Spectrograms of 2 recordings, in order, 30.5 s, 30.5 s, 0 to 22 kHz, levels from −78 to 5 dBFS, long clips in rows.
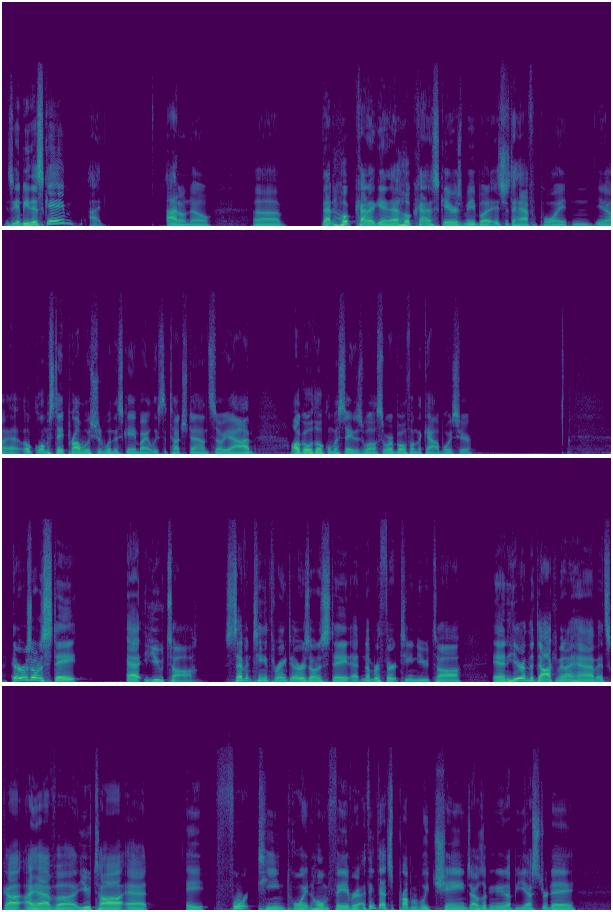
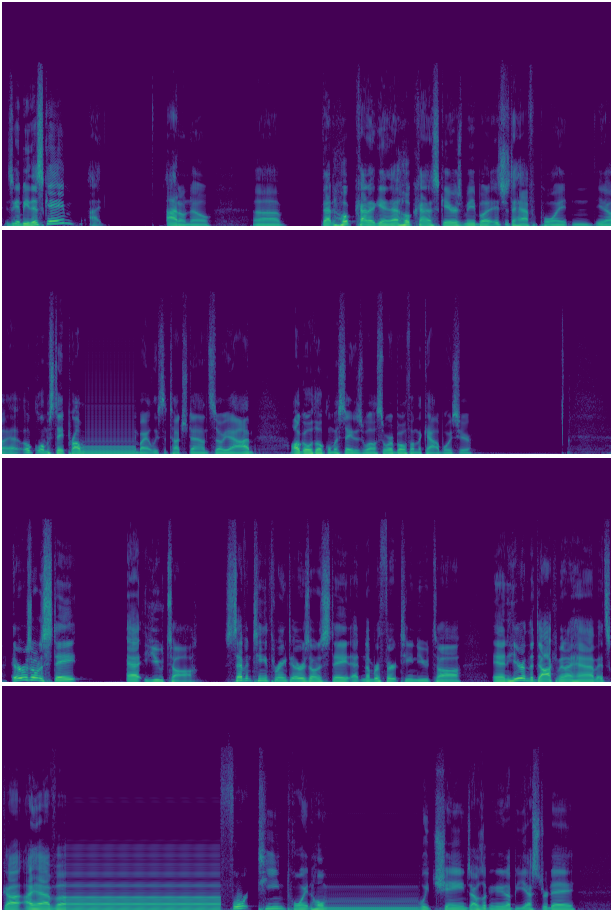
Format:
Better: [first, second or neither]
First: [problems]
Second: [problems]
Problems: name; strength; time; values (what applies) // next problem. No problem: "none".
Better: first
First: none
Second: audio freezing; at 8.5 s for 0.5 s, at 24 s for 2 s and at 27 s for 1 s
